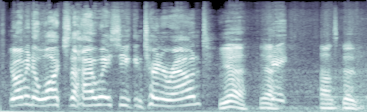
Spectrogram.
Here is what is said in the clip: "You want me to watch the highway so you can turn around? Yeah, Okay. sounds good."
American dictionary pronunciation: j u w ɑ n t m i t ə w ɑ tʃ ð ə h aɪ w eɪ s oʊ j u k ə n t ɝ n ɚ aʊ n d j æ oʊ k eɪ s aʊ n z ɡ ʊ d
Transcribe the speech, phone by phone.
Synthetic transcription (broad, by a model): j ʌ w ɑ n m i t ə w ɑ tʃ ð ə h aɪ w eɪ s oʊ j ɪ k ə n t ɝ n ɚ aʊ n d j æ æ eɪ s aʊ n z ɡ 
